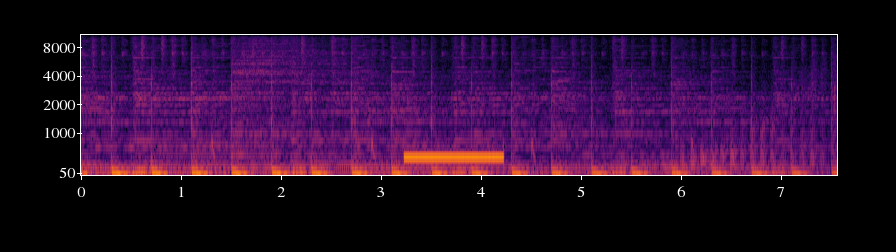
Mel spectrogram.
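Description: A single steady ring tone, about a second long, sounds as a call is dialed, heard over a driving rhythmic music beat that keeps going throughout. No one speaks.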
